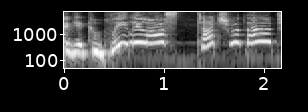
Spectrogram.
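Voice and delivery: squealing incredulous questions through a laugh; laughing disbelief. Retold or imitated. Mocking angry viewers over accent.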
